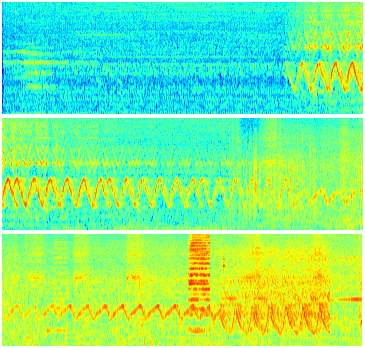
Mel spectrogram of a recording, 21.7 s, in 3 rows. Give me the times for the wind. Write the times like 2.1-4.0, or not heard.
8.2-21.6.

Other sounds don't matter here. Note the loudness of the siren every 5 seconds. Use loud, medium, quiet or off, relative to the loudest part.
quiet, medium, quiet, loud, loud.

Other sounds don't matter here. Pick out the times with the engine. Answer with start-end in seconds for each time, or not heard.
0.0-21.6.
